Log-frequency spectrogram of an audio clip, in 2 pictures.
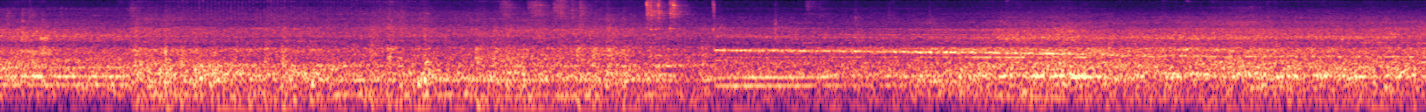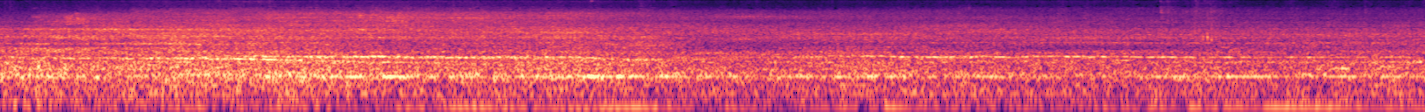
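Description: Electric train running with a steady hum and a motor whine that starts about a quarter of the way in, falls in pitch over about ten seconds, then holds steady.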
